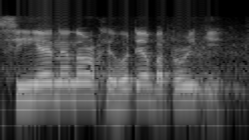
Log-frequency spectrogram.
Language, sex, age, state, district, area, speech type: Assamese, male, 45-60, Assam, Lakhimpur, rural, read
